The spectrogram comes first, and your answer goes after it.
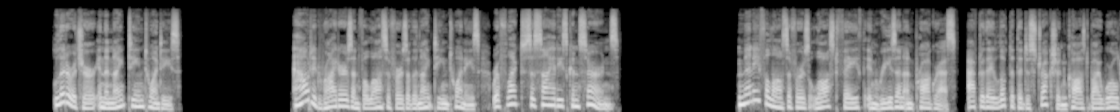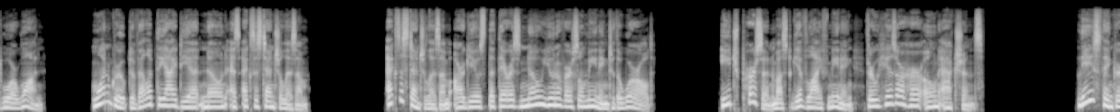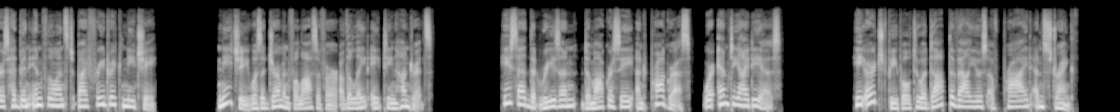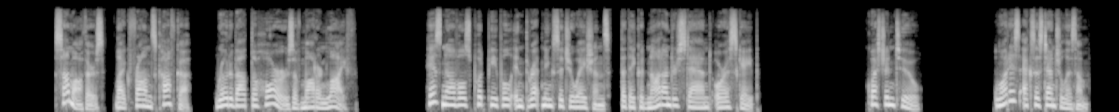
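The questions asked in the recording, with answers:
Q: What is existentialism?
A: The idea that there is no universal meaning to the world; each person must give life meaning through his or her own actions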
